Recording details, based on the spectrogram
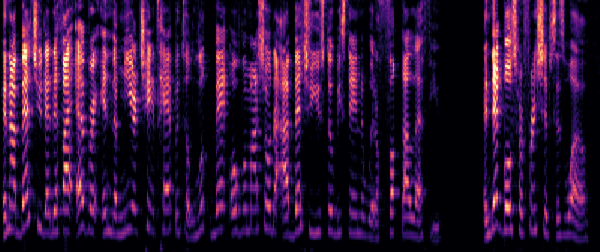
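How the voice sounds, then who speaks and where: A woman's voice: on the high side, quick pace, bright, forceful tone. A young woman co-hosting a podcast, ranting in heated, profane casual chat. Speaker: podcast co-host.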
